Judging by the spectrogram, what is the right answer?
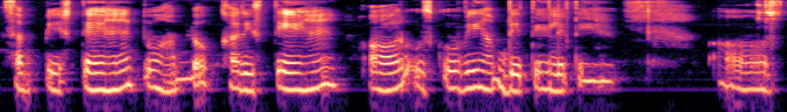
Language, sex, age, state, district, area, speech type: Hindi, female, 18-30, Uttar Pradesh, Chandauli, rural, spontaneous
